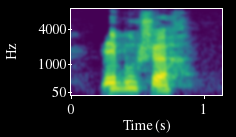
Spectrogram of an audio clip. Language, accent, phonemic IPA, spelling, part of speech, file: French, France, /de.bu.ʃœʁ/, déboucheur, noun, LL-Q150 (fra)-déboucheur.wav
- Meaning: drain cleaner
